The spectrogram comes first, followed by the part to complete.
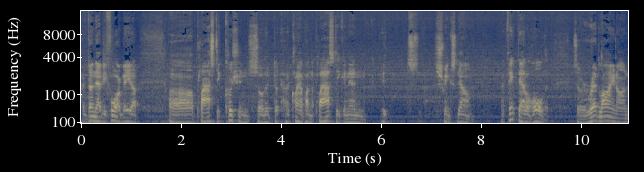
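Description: A man speaks fairly slowly at a fairly low pitch, with ordinary pitch variation and long, frequent pauses. Light background noise is present. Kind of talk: casual workshop tutorial. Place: workshop. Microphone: camera far.

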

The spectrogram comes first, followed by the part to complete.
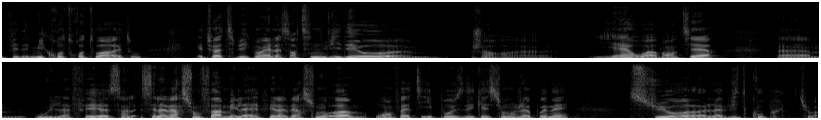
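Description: Against a quiet background, a man at medium pitch talks at a fairly quick pace with ordinary pitch variation, broken by long, frequent pauses. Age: 30s. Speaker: content creator; guest. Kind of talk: casual chat. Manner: hesitant, many fillers. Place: studio. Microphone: studio mic.

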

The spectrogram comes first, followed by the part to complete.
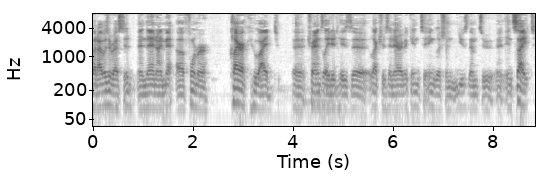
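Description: A man with an American accent talks with a very deep, low pitch and monotone, flat intonation. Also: moderate pace. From Pennsylvania, US. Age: 30s. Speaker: former extremist turned counter-extremism researcher; interview guest. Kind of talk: interview. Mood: calm, reflective. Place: home room. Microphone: earbuds.

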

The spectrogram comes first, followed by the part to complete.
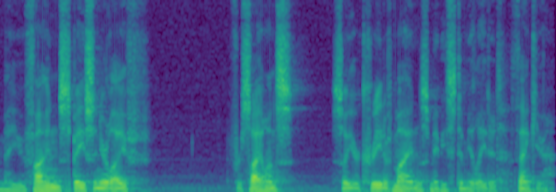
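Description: Soft-spoken and with a gentle, calm tone, a man talks at a fairly slow pace in a General American accent. His loudness swings a lot. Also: ordinary pitch variation. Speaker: meditation leader. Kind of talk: guided meditation. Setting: church service with audience. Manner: slow, calm, with long pauses; soft-spoken, gentle. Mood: calm, gentle. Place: church. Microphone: podium.

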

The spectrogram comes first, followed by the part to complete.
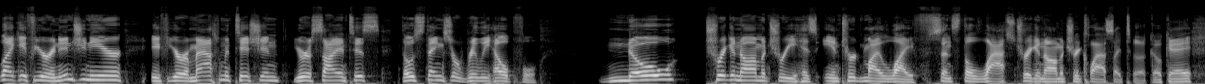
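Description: A man talks at a moderate pace with lively intonation and a high pitch. The sound is dry with no echo, and the background is quiet. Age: 30s. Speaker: podcast host. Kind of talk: casual chat. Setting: studio. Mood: relaxed, joking, drinking beer. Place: studio. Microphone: studio mic.

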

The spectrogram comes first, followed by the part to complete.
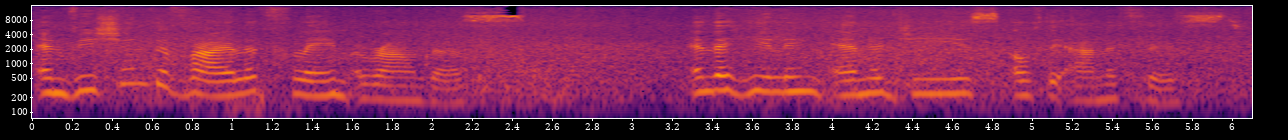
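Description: A woman speaks in a fairly high, soothing voice with very wide pitch swings. The sound is dry with no echo, over noticeable background noise. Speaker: spiritual healer. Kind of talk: guided angel-healing meditation with invocations over ocean waves. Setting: ocean waves audible in background. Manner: slow, soothing, gently instructive pacing; reverent, incantatory tone calling on archangels. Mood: calm, soothing. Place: beach. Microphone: phone near.

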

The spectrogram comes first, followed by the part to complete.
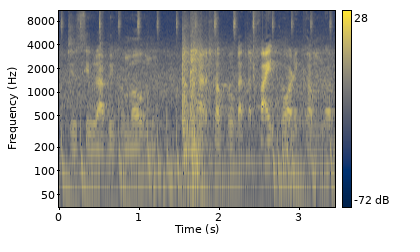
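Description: A man rattles off his words at a very fast pace while music plays behind him. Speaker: DJ. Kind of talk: interview answer. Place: hall.

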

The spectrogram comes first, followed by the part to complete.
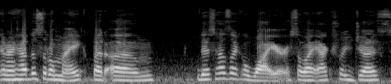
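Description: A woman at a fairly quick pace, her sound dry with no echo, over light background noise. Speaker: vlogger. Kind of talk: casual mukbang vlog chat. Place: car. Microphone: lapel.

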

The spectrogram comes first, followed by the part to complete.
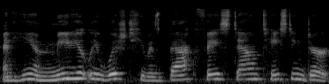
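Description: This reading voice sounds natural, and its pitch shifts in an ordinary way.

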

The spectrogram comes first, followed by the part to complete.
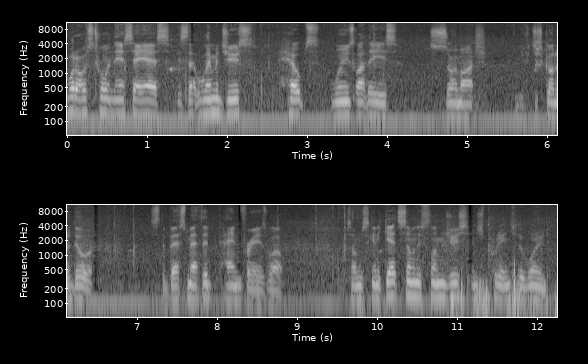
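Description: A man speaks at a fairly quick pace with fairly even intonation, the sound dry with no echo, over noticeable background noise. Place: forest. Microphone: camera far.

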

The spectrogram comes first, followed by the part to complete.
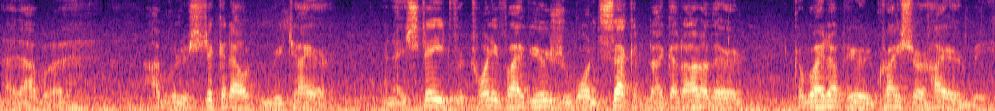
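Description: A moderate pace over noticeable background noise. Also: man. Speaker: retired track coach. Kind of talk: interview answer. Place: gym.

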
